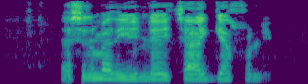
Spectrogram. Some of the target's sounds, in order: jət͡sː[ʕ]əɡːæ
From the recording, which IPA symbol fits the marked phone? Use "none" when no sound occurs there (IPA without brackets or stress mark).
ʕ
